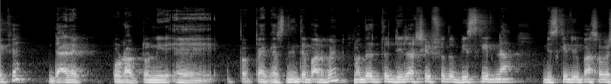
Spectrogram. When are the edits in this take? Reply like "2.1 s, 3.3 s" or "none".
3.5 s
